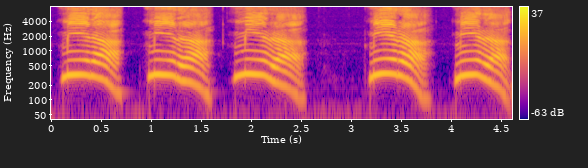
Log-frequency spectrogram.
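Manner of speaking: put-on high, loud, whiny little-kid calls; imitating toddler. Mocking the neighbor's toddler, high loud whine. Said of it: "what I hear him say is".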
